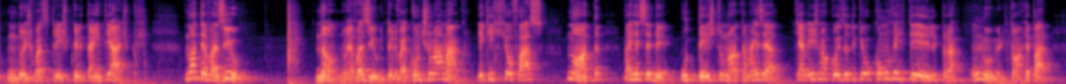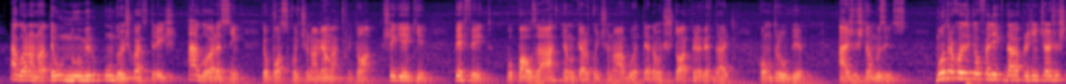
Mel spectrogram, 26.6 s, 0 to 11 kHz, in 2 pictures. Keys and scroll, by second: 3.5 F8, 12.5 F8, 22.4 ctrl+b.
